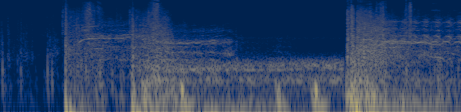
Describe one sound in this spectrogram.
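Gunshots ring out loudly and echo.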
